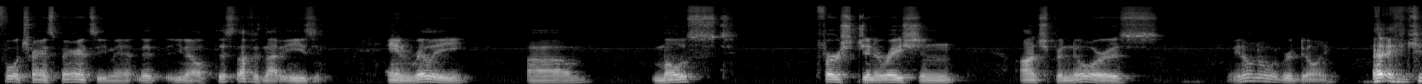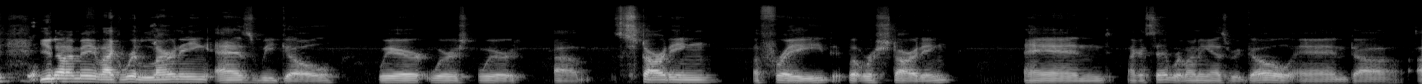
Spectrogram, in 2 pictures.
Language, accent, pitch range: English, American, 85-100 Hz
